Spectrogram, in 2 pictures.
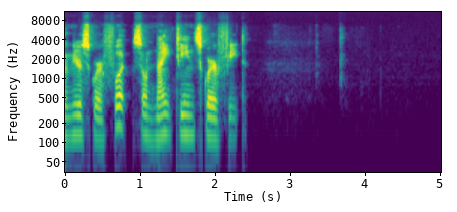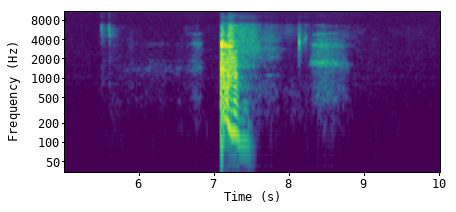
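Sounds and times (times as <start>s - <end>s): faint clicks: 5.4s - 5.8s
man coughing: 7.1s - 7.7s.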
